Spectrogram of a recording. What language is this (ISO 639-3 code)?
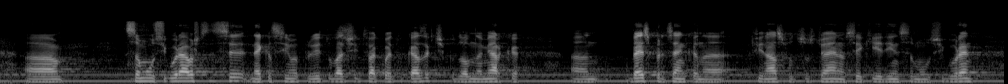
bul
